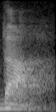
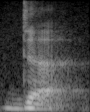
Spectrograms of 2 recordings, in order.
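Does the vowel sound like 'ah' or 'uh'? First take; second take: ah; uh. First: The vowel is an open 'ah'. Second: The vowel is a short, relaxed 'uh'. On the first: The speaker calls it wrong. "not da" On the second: The speaker calls it right. "that spelling is still pronounced in English, duh"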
